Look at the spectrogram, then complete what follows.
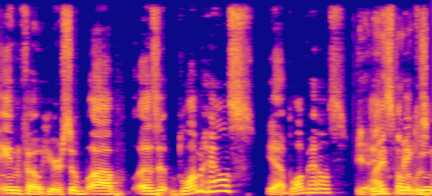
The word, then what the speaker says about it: Blumhouse: Because it's spelled BLUM, and that looks like Blum. It rhymes with cum. And plum. You wouldn't call it Coomhouse. We would call it Coomhouse, but this is definitely Blumhouse.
